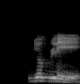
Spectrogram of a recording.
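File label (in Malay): "jubli", Malay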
